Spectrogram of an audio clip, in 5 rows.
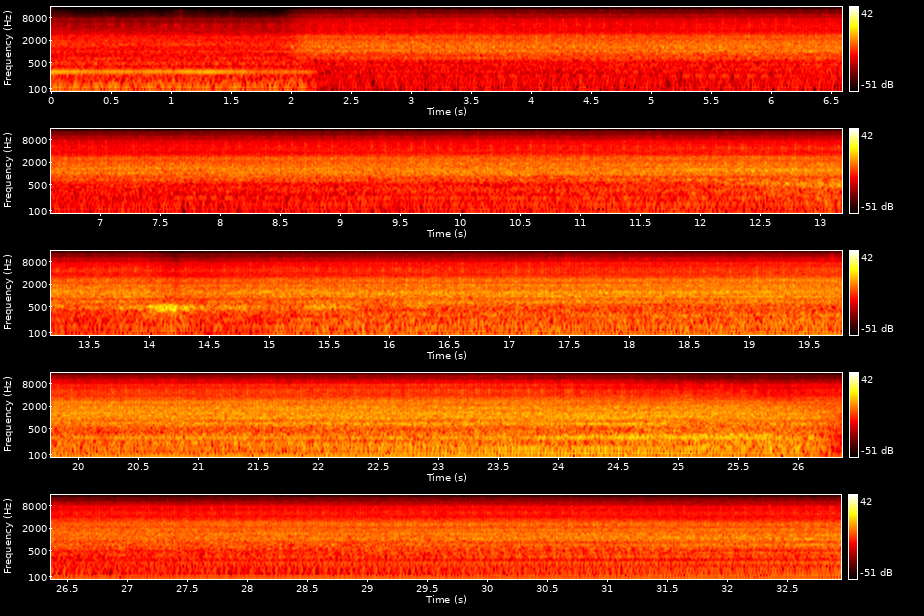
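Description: Valtra N123 tractor's four-cylinder diesel engine under load, driving through deep snow. For about two seconds it is heard from inside the cab. After that it is heard from outside as the tractor approaches, growing louder until it drops off suddenly near the end.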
